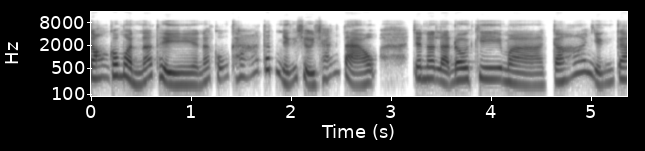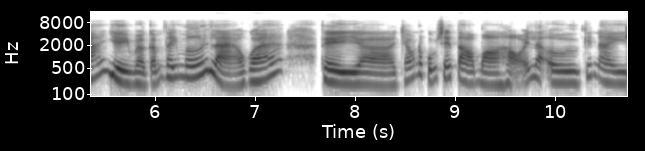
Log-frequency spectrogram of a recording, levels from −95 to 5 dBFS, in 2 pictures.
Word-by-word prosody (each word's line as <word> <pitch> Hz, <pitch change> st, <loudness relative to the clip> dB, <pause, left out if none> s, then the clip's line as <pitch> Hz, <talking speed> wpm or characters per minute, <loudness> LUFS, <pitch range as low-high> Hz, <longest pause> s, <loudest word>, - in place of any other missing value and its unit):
con 270 Hz, +1 st, +5 dB
của 310 Hz, -, +4 dB
mình 295 Hz, -12 st, +4 dB
á 295 Hz, -, +2 dB
thì 185 Hz, -7 st, +2 dB
nó 230 Hz, +6 st, -4 dB
cũng 250 Hz, +4 st, -7 dB
khá -, -, -4 dB, 0.2 s
thích 455 Hz, -1 st, 0 dB
những 380 Hz, -, -1 dB
cái -, -, -8 dB
sự 390 Hz, -3 st, +2 dB
sáng 305 Hz, +4 st, -6 dB
tạo, 200 Hz, -, +3 dB, 0.4 s
cho 270 Hz, -, +3 dB
nên 265 Hz, -1 st, +2 dB
là 210 Hz, -, +4 dB
đôi 245 Hz, +2 st, +4 dB
khi 255 Hz, -1 st, -1 dB
mà 185 Hz, -5 st, -1 dB
có 240 Hz, -, 0 dB
những 210 Hz, -, -4 dB
cái 260 Hz, +9 st, +1 dB
gì 215 Hz, -5 st, +5 dB
mà 190 Hz, -1 st, -2 dB
cảm 195 Hz, +7 st, -6 dB
thấy 280 Hz, -1 st, -2 dB
mới 295 Hz, +5 st, -1 dB
lạ 175 Hz, -, +3 dB
quá, 245 Hz, -, +1 dB, 0.4 s
thì, 200 Hz, -5 st, +4 dB
ờ, 180 Hz, -2 st, -1 dB
cháu 245 Hz, +2 st, -5 dB
nó 330 Hz, -, -6 dB
cũng 245 Hz, -6 st, -6 dB
sẽ 270 Hz, -, +1 dB
tò 235 Hz, -7 st, 0 dB
mò 185 Hz, -2 st, 0 dB
hỏi 230 Hz, -, -2 dB
là 280 Hz, -, -2 dB
"Ừ, 205 Hz, -1 st, -3 dB
cái 300 Hz, -, -10 dB
này 205 Hz, -7 st, -4 dB
235 Hz, 240 wpm, -23 LUFS, 195-275 Hz, 0.4 s, con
